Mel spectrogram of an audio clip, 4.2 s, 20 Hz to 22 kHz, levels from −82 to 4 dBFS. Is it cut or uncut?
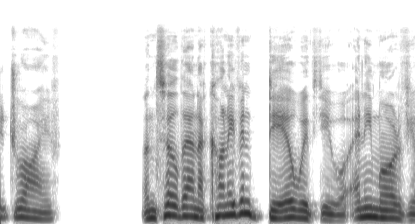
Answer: cut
